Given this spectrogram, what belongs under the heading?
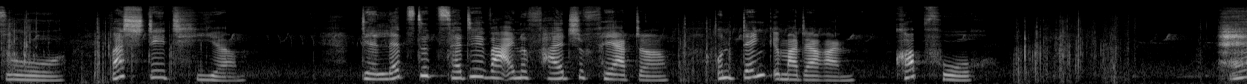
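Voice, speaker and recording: A woman's voice: a little high, expressive, drawn-out words, long pauses, bright, forceful tone, a little hiss or hum, full character voice. A woman playing a cheerful, confident young girl in a children's audio drama. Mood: curious, musing.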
